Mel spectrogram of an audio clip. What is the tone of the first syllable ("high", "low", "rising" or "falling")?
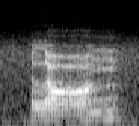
rising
